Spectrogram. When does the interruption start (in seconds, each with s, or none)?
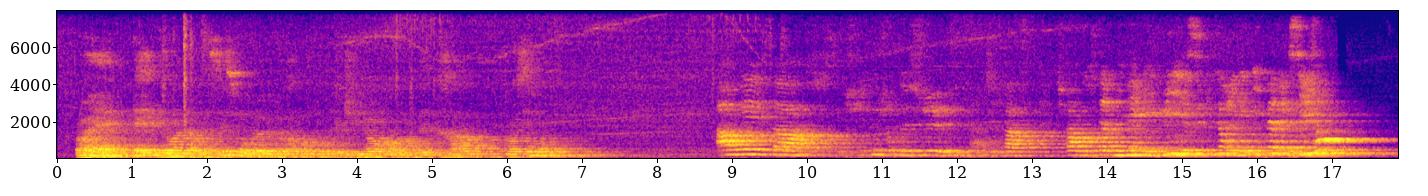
none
